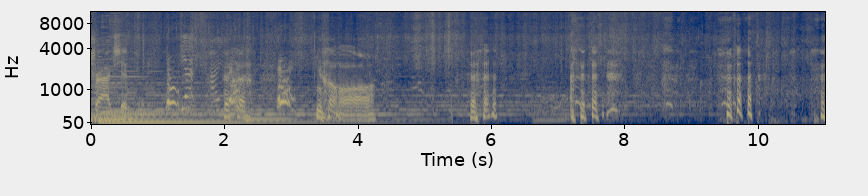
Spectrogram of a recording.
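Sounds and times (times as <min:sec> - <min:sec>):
person laughing: 0:02.0 - 0:02.5, 0:03.4 - 0:04.2, 0:05.6 - 0:06.2, 0:07.2 - 0:08.0, 0:09.4 - 0:10.1.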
